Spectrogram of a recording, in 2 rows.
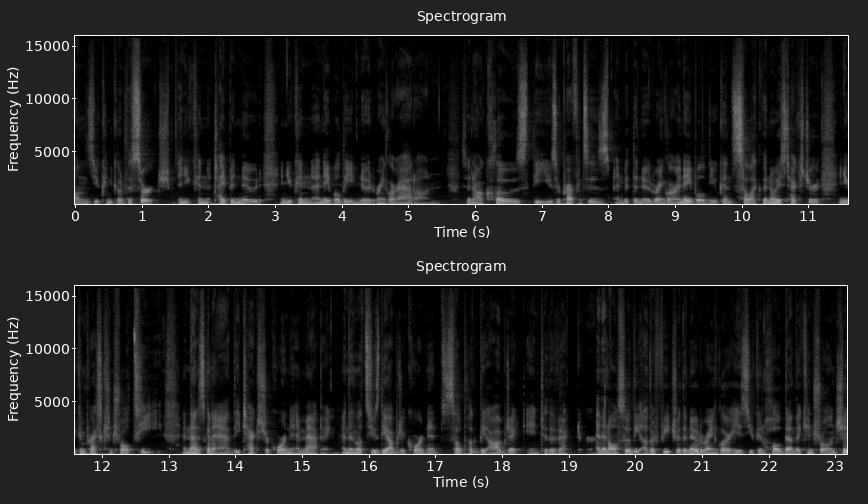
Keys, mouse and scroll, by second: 0.5 click, 1.1-1.7 typing, 2.5-3.5 drag, 7.1 click, 8.4 click, 9.4 click, 11.5 ctrl+t, 12.1-12.6 scroll down 1, 12.2-13.5 middle drag, 12.6-13.5 scroll up 1, 12.7 a, 14.7 middle click, 16.7-17.8 drag, 18.1 click, 18.7 click, 19.4 middle click, 19.4-22.5 scroll up 1.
